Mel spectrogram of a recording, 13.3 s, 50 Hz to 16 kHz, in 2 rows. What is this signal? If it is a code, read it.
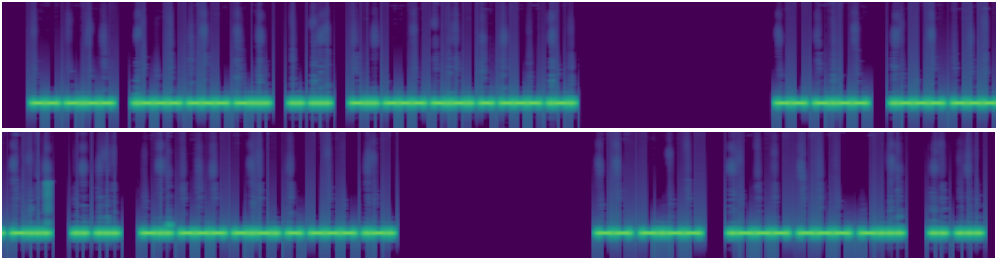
Morse code, heard as a keyed tone, about 44 wpm, 700 Hz. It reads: MY JOB IS DOCTOR MY JOB IS DOCTOR MY JOB IS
